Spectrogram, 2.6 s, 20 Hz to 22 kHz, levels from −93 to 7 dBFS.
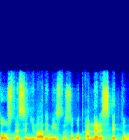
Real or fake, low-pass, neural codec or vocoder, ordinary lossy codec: fake; 10.8 kHz; codec, 24 kHz, 0.9 kbps, WavTokenizer, large speech release; MP3, 96 kbps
